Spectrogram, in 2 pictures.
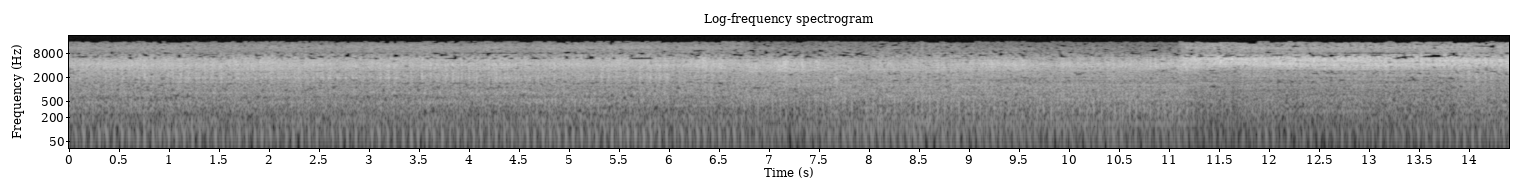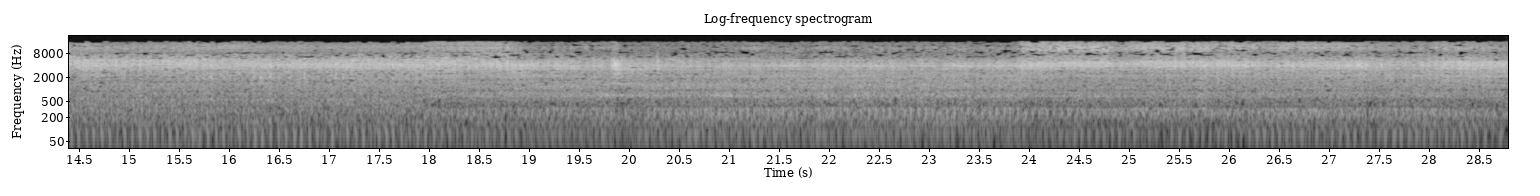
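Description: Large circular sawmill blade ripping lengthwise through a mahogany beam, the machine running steadily under the cut. The tone of the cutting noise shifts about a third of the way in and again past halfway.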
